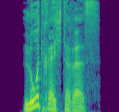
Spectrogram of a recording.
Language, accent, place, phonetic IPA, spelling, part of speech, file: German, Germany, Berlin, [ˈloːtˌʁɛçtəʁəs], lotrechteres, adjective, De-lotrechteres.ogg
- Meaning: strong/mixed nominative/accusative neuter singular comparative degree of lotrecht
